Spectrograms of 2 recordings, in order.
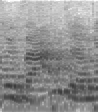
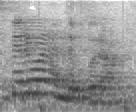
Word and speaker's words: Thiruvananthapuram: It's not Trivandrum, it's Thiruvananthapuram.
